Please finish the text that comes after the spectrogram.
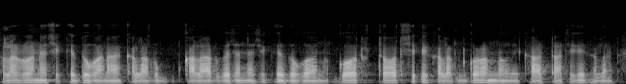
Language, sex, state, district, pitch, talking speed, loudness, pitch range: Chakma, male, Tripura, Dhalai, 90 Hz, 180 wpm, -20 LUFS, 85-95 Hz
